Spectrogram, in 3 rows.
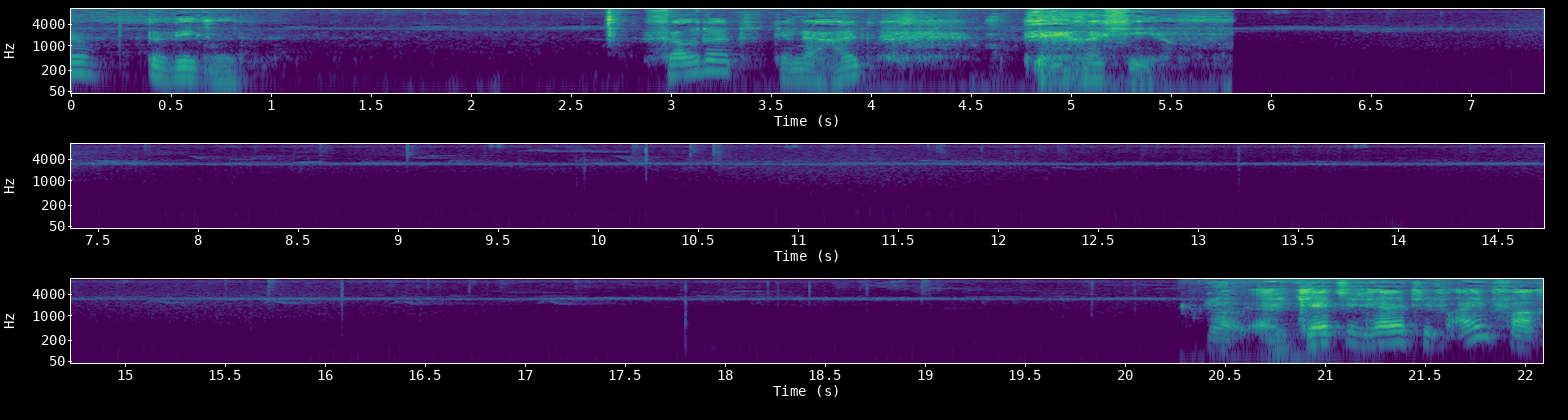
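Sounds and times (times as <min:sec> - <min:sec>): faint click: 0:09.9 - 0:10.8.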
